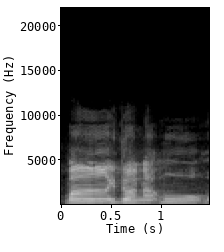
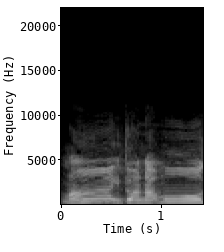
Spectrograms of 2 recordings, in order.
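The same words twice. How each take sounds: First: Slow, much louder shouted call; husband calling wife. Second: Slow, firm call to his wife; louder, slow call across the house; husband calling wife. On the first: Husband shouting to wife about their child, slow loud call. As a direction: shout it across the house, drawn out. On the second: Husband telling wife about their child, slow louder call. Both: Retold or imitated. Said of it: "Pak Eri berkata".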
